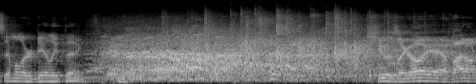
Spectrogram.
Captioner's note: audience laughs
